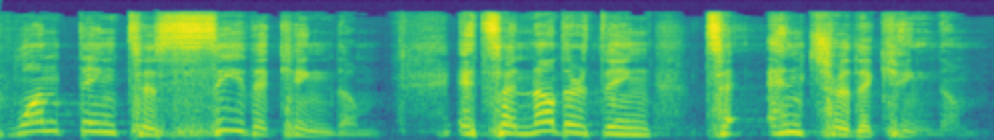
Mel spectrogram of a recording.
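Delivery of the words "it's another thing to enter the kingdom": loud, rising sermon build; preaching at full force. Acted. Preacher driving the point home to the congregation, full force. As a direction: preach it out to the crowd.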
